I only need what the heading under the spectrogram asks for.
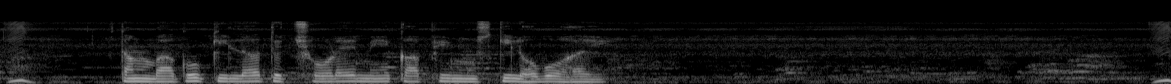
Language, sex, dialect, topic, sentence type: Magahi, male, Southern, agriculture, statement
